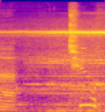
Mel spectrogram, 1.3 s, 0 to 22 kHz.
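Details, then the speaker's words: CNC end mill at 8000 rpm with overly aggressive engagement: a thin steady high-pitched squeal over a low machine hum. "I'm running this tool at a 8000 rpm 76,000 Maui you can hear it kind of squealing I'm doing the job engagement is really aggressive"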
